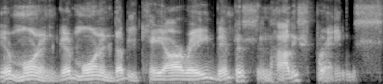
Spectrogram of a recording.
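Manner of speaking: on-air radio station host announcer delivery. Greeting listeners of WKRA, Memphis and Holly Springs, in a radio voice. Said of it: "got that radio voice".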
